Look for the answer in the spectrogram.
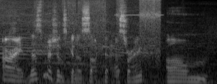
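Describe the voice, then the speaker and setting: Animated male game streamer over music. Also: medium pitch, moderate pace, rough recording. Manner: reactive, rambling, exclaiming. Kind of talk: casual live gameplay commentary. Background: game music and sound effects.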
